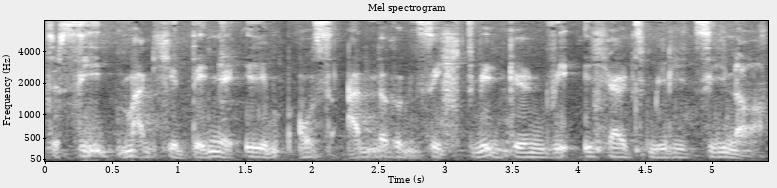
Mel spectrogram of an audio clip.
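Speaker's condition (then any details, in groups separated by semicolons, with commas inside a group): Laryngectomy after laryngeal cancer; total laryngectomy for laryngeal cancer, shunt valve voice prosthesis in tracheoesophageal fistula; years since surgery, ate again after 8 days, home and speaking as now by day 11; presses tracheostoma shut, air redirected to pharynx, pharyngeal segment vibrates like vocal folds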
